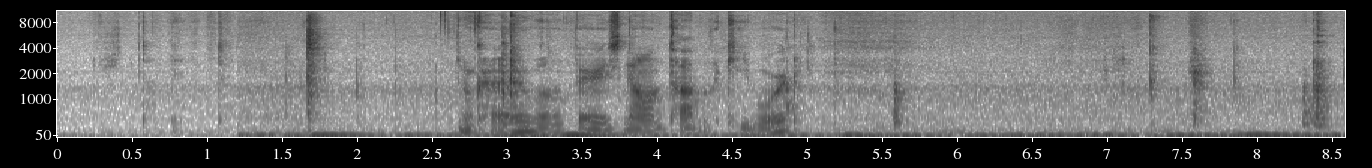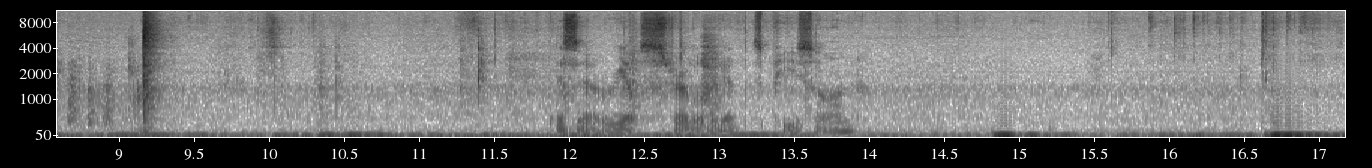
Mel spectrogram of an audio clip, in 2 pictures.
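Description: Small plastic parts click and tap against each other.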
